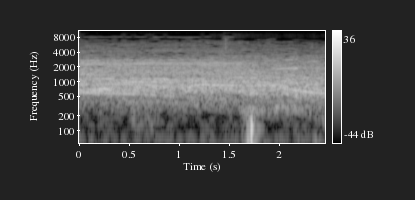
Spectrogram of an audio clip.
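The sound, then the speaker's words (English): Basketball crowd cheering at DeWitt Gymnasium in Sioux Center after a college win, a loud, steady roar of voices with one dull thump partway through. “And the crowd loves it in Sioux Center.”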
